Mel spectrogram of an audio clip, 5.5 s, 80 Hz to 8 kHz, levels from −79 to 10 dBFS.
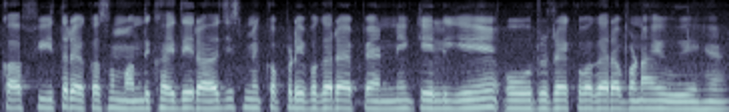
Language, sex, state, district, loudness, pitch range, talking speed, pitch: Hindi, female, Haryana, Jhajjar, -13 LUFS, 155-165 Hz, 220 wpm, 160 Hz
